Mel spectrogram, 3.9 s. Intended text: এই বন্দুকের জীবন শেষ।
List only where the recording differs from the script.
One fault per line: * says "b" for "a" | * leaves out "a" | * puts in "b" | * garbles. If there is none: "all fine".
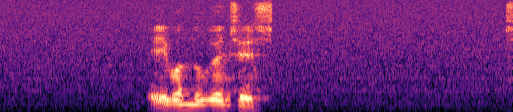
* leaves out "জীবন"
